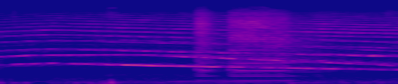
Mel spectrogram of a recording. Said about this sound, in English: It happens a little, little later tonight than normal, folks. But there are the sirens. It made it before the hour.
